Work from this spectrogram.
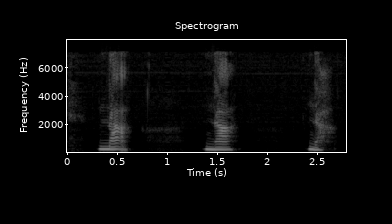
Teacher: this is nasal sound. The tip of your tongue touches the roof of your mouth.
